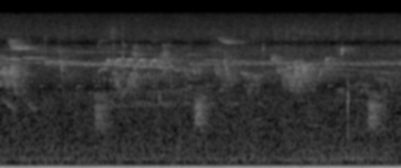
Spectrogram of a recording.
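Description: Forest birds calling: short high calls about once a second, with a quick series of chattering notes about a second and a half in, over a faint steady high whine.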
